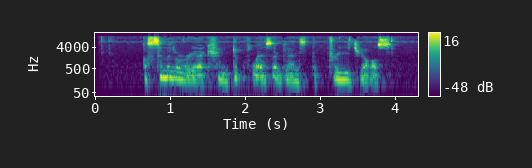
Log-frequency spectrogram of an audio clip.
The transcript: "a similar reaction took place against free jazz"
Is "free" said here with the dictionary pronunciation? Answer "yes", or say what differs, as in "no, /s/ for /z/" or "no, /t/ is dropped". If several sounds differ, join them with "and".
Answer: no, /p/ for /f/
